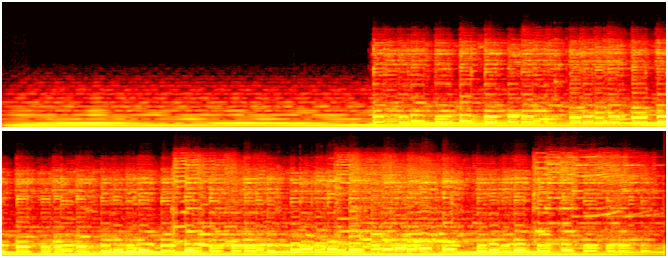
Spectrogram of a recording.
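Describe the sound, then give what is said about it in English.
A deep, buzzing bass synth drone resembling a didgeridoo throbs steadily on its own for a few seconds, then a fuller band sound with bass and guitar joins over it and continues. “So I suppose from that impression, it's a cross between a didgeridoo and a bass synth.”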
